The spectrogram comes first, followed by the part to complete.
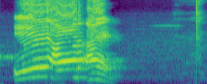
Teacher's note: कंठ तालु से उच्चारण होगा ए और ऐ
